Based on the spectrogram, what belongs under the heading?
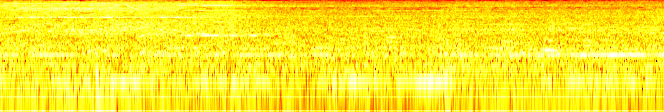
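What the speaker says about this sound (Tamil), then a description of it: "விஜயபூர் மங்களூர் ரயில்வே வந்து ஒன்று வந்துட்டு இருக்கு உள்ள." A Vijayapura–Mangaluru train rolls into a station platform with a continuous close rumble of wheels and faint squealing, steady and loud throughout until it cuts off.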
